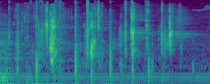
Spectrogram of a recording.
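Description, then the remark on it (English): Crisp crunching as a communion wafer is chewed, with a quick irregular series of sharp bites and crackles over a couple of seconds and no voices. “They're chewing Jesus according to their beliefs.”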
